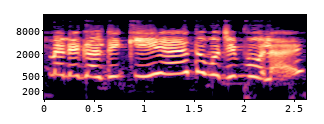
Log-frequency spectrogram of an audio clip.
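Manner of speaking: high, loud sobbing self-blame; crying. Acted. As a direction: wail through tears, breaking into a cry. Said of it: "तू क्यों रो रही है". (रोते-रोते ज़ोर से गलती मानती बहू)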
